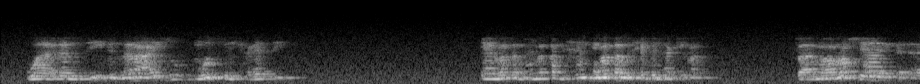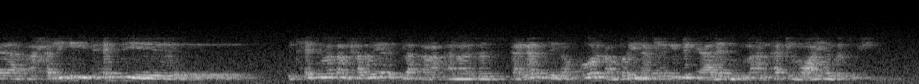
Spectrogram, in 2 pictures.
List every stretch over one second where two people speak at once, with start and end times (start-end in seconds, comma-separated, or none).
5.2-6.7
